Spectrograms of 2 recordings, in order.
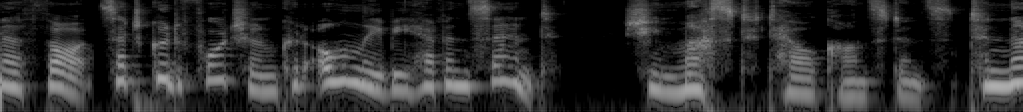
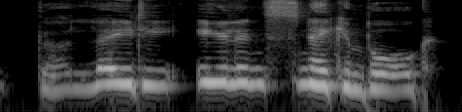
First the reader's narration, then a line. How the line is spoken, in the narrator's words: cried Falk, his rumble rocking the boat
